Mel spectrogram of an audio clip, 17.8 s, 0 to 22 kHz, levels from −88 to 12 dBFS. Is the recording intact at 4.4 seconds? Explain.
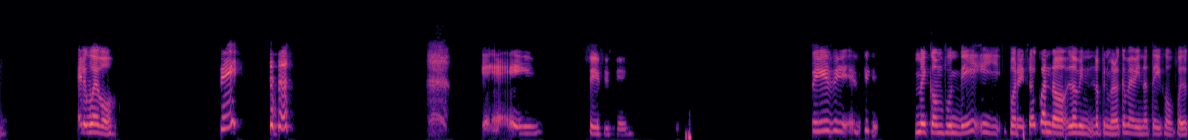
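Yes, the audio at 4.4 seconds is intact, with no dropout, glitch or distortion at that moment.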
